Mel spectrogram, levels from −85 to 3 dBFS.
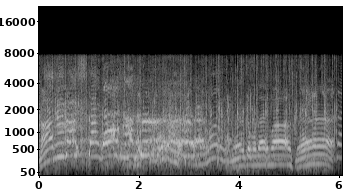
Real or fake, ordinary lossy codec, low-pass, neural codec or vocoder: fake; none; none; codec, 16 kHz, 8 kbps, FunCodec, trained on Chinese and English, 25 frames a second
